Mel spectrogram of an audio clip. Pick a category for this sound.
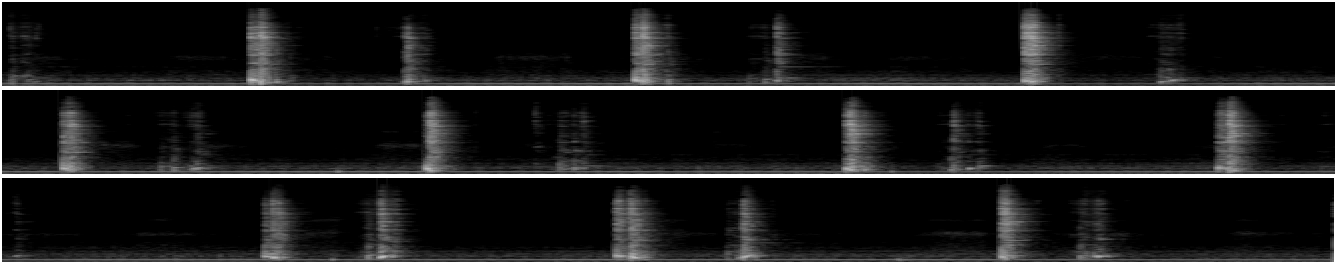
Sound effects > Objects / House appliances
